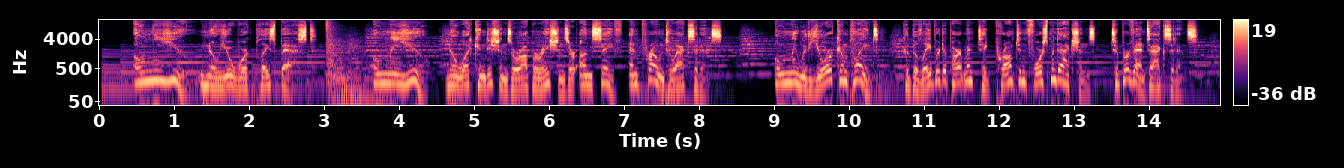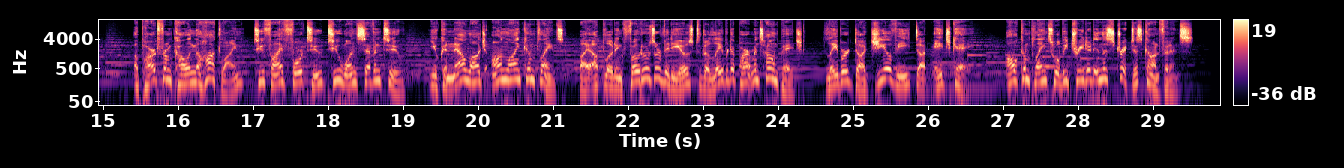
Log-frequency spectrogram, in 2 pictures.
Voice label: Eng radio; Report of Unsafe Practices and Working Conditions at Workplace; TV and Radio Announcements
